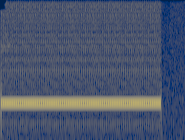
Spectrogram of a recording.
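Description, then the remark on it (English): A single steady electronic ringing tone over a phone line, one even two-second burst that cuts off abruptly into quiet line hiss, with no one talking. “I hear a phone ringing.”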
